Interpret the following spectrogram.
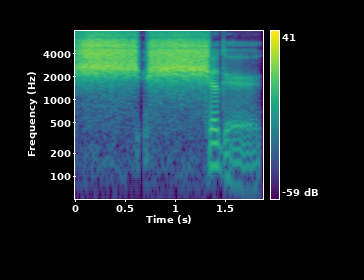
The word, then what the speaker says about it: sugar: Sí, sugar. Como silencio. Sugar. Ese sonido. Sugar.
